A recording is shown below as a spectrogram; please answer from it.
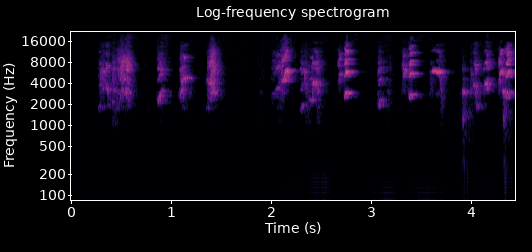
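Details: Two lovebirds eating on a tree utter rapid, shrill, squeaky chirps in an almost continuous run, backed by a faint low hum.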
